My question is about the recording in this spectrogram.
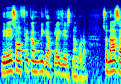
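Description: Only speech: a man talking steadily, with a brief pause near the end.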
